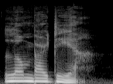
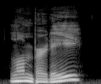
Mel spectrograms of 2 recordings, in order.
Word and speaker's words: Lombardia: Milan is actually in the region of Lombardia. That's how they pronounce it in Italy. It's beautiful. Lombardia. Americans say Lombardy or Lombardy. Drives me crazy.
